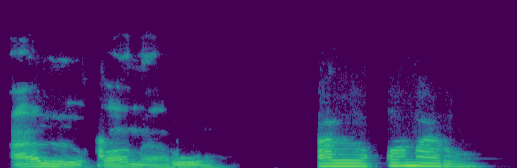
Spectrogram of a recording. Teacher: Huruf Yang qamariyah pertama, Qamariyah adalah diucapkannya huruf lam dengan jelas pada isim yang diawali dengan alif lam. Contoh al-qamaru. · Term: idhar qamariyah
